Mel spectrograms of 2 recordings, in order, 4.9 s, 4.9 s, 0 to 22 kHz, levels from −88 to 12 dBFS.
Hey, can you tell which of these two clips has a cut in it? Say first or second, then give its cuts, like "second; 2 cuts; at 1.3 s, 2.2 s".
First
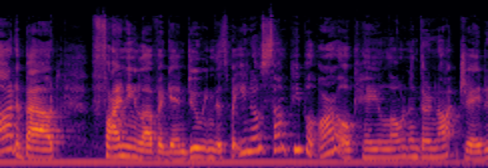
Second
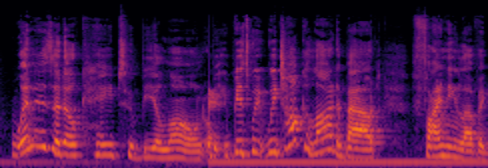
second; 1 cut; at 2.1 s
